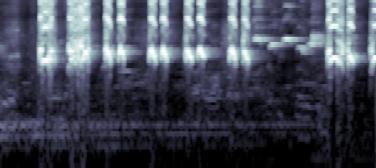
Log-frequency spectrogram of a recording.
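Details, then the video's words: Greater green leafbird in a cage singing to provoke rival leafbirds: a fast run of sharp chirps and harsh bursts, a few thin whistled notes, then more rapid chirps. "PANCINGAN CUCAK IJO GACOR YANG BIKIN BURUNG CUCAK IJO LAIN EMOSI DAN LANGSUNG GACOR"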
